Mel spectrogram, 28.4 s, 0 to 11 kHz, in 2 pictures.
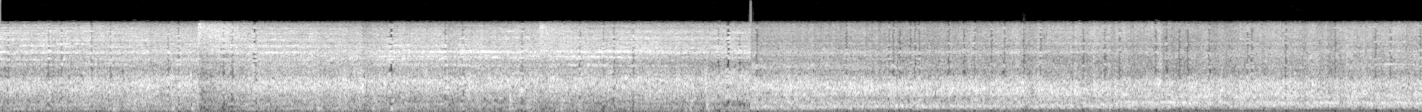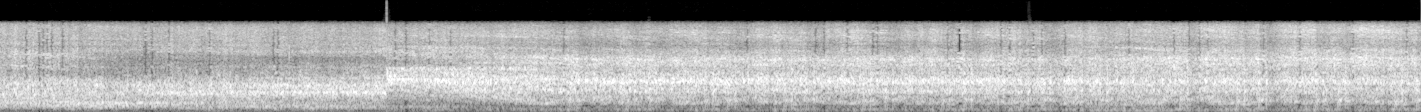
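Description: Passenger trains passing at speed, their wheels running and clattering over the rails, in several clips joined with abrupt cuts: first a DB Intercity coach train, then a red DB class 628 diesel railcar, then a long locomotive-hauled coach train.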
